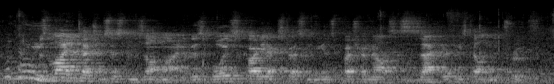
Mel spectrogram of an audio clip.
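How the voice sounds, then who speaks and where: An actor playing an earnest secret agency leader in a formal, emphatic live script reading. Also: male voice, medium pitch, expressive, fast talker, natural voice. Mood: earnest, authoritative. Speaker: actor at a live table read. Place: large convention panel hall. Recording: echoey hall, distant mic, noisy.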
